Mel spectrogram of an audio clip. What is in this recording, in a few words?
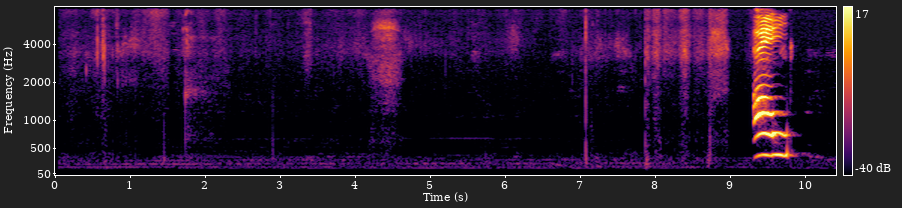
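"dou1", Mandarin Chinese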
